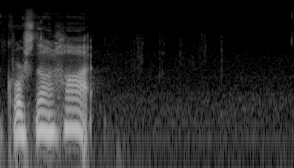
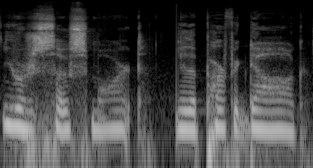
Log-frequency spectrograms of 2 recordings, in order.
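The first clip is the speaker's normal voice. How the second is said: praising the dog; 3 semitones higher than usual. Pretend. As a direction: coo lovingly down at the dog. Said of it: "You might look down".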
